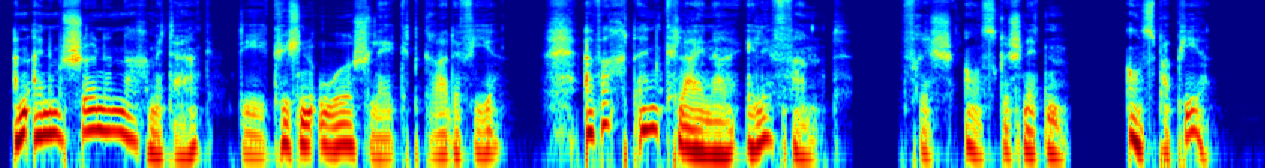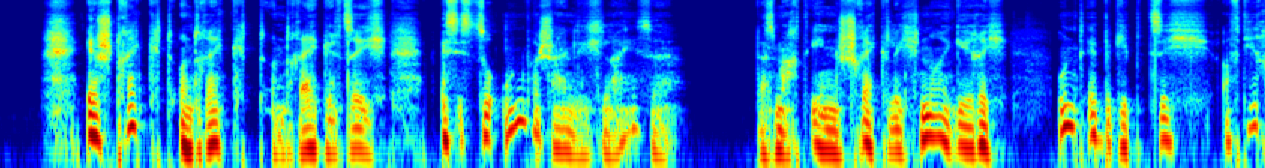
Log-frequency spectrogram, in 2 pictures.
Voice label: Hoerbuch Kinder Elefant, Fuer die Kleinsten

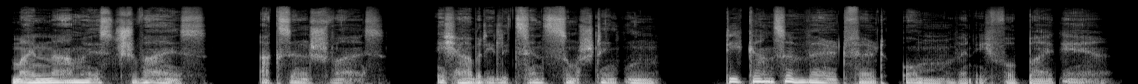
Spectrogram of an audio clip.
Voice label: FUN WERBUNG Deo; Axel Schweiss

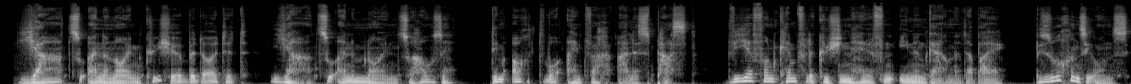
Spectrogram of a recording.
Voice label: Werbung Kuechen; Kempfle

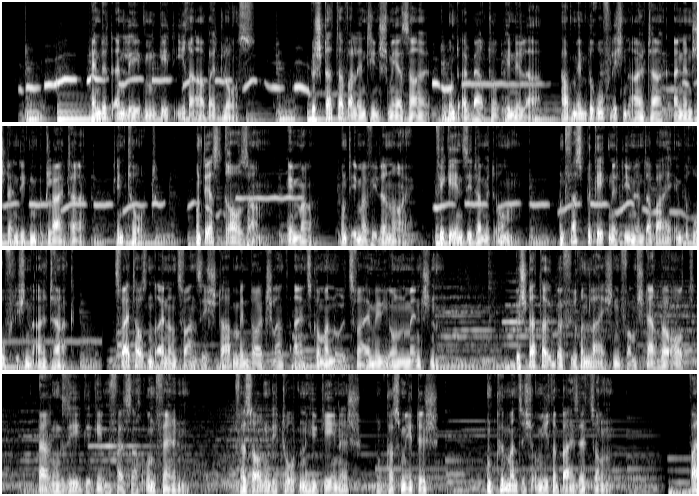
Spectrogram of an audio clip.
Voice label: Doku Bestattung; WDR

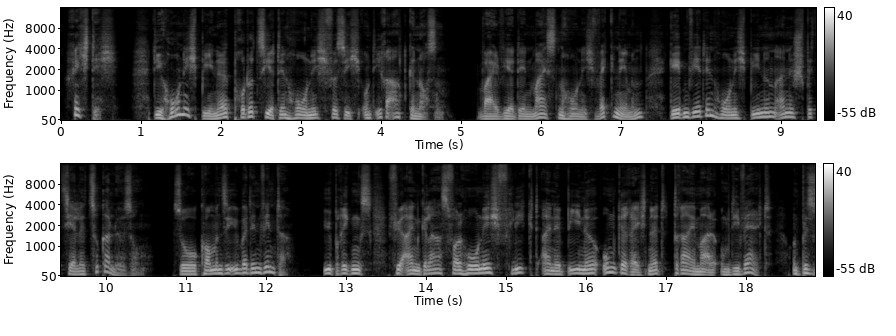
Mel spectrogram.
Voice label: Doku Kinder Bienen

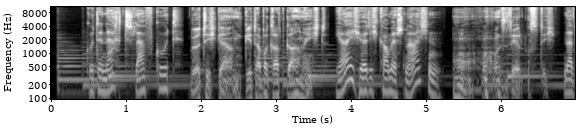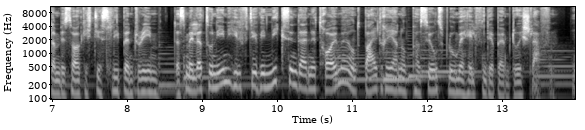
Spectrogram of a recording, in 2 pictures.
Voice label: Werbung Spot Sleep and Dream Abend

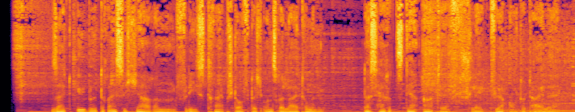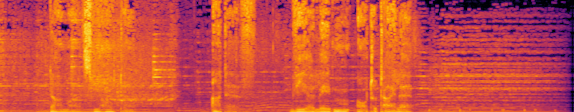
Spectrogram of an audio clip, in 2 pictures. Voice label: Werbung; Atev

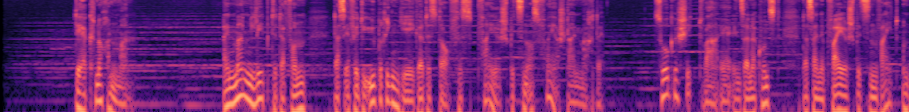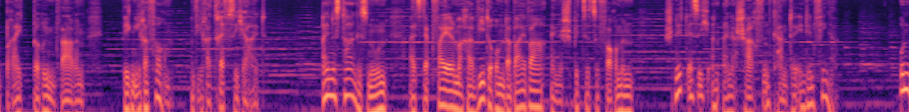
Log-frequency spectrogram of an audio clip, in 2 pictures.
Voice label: Hoerbuch Maerchen mit Musik

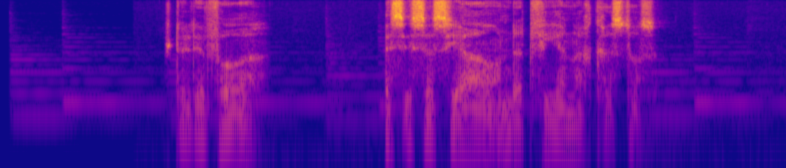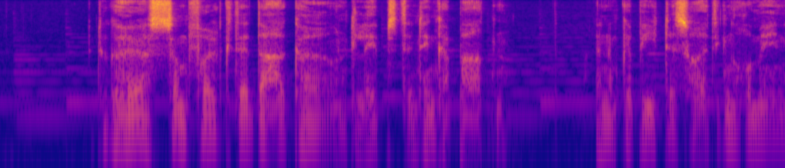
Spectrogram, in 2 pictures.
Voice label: Hoerspiel Gladiator History dramatisch

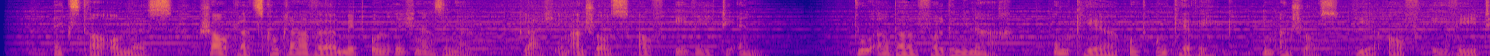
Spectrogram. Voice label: Stationvoice kirchlich

